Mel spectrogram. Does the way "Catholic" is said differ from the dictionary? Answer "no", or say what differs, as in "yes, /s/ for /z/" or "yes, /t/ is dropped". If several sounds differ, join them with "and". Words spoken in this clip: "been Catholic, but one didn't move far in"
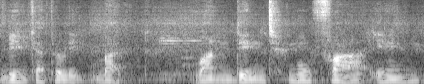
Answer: yes, /t/ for /θ/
